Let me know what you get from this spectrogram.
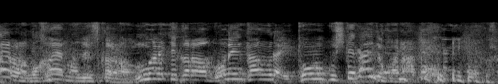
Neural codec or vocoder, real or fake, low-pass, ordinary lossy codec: codec, 44.1 kHz, 3.4 kbps, Pupu-Codec; fake; 7.2 kHz; none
